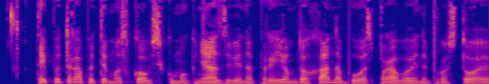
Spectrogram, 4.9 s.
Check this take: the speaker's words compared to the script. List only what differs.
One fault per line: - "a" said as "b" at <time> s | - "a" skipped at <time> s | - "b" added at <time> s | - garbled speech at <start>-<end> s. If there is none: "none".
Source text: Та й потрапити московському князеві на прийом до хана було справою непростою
none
